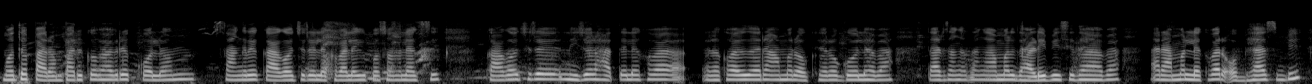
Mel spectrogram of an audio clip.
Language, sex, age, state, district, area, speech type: Odia, female, 30-45, Odisha, Subarnapur, urban, spontaneous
